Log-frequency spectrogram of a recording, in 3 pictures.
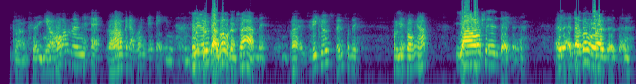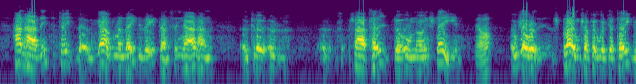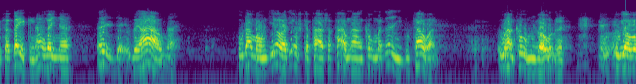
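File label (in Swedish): Jämshög Blekinge, dialekter svenska sagor; Folkminnen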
